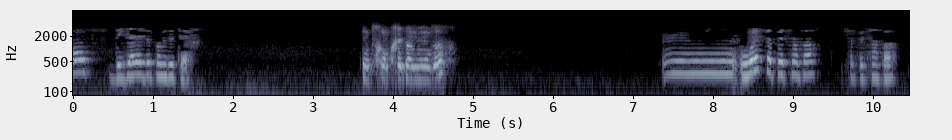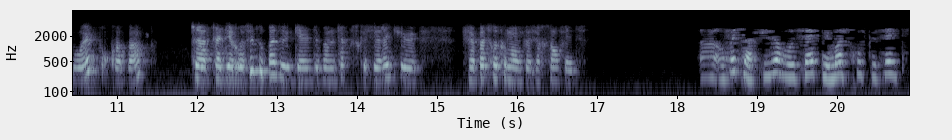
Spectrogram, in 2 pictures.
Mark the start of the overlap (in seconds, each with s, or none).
none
